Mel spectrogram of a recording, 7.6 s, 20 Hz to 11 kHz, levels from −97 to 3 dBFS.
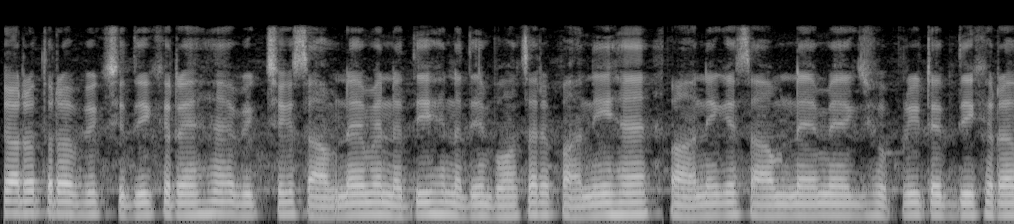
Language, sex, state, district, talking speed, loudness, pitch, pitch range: Hindi, male, Chhattisgarh, Sukma, 215 wpm, -24 LUFS, 115 Hz, 110-120 Hz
